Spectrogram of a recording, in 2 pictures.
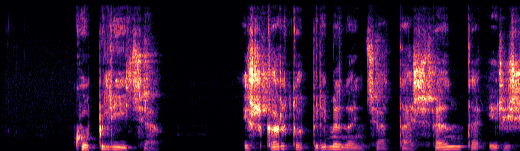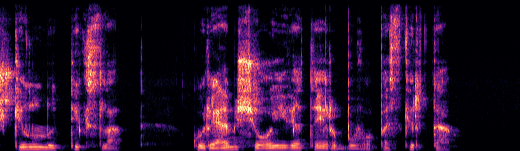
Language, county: Lithuanian, Kaunas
